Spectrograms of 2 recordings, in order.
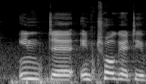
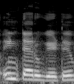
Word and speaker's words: interrogative: सबसे पहले तो हम गलती कहते हैं कि ये इसको इंटरोगेटिव बोलते हैं, ठीक है. इसकी प्रोनाउंसिएशन है इंट्रोगेटिव, लेकिन हम हैबिचुअल हुए हैं इसको इंटरोगेटिव बोलने के, ठीक है.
